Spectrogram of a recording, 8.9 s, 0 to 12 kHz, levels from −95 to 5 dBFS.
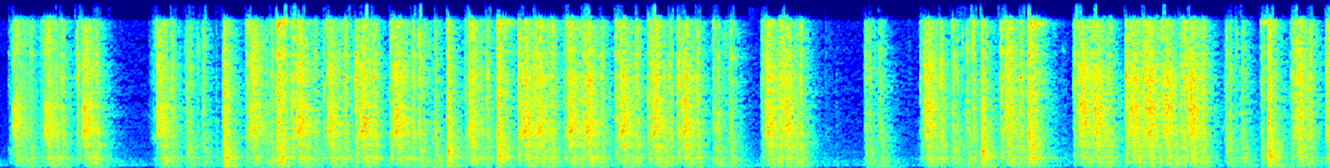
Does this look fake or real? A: real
